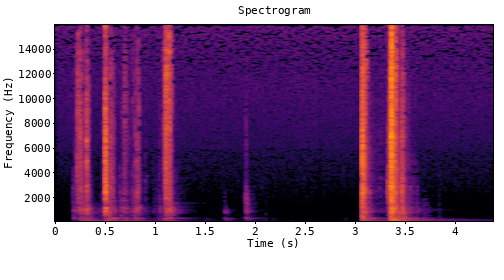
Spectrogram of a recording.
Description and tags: Door opening and closing 2
Wooden door being opened then shut.
door, opening, doors, open, wooden, closing, close, wood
